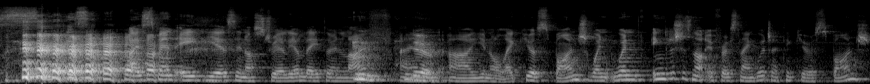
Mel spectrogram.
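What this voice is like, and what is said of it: Mixed French Canadian accent. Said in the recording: “Everybody's confused by the accent, though. ... I don't sound as French Canadian as I could sound”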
